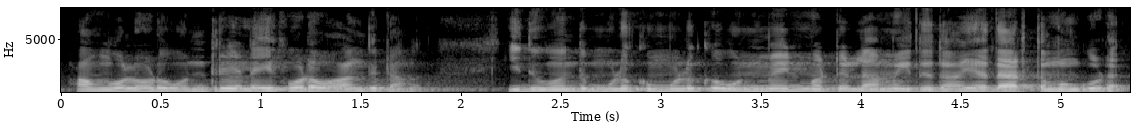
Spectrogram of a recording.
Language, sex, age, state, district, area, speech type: Tamil, male, 18-30, Tamil Nadu, Salem, urban, spontaneous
